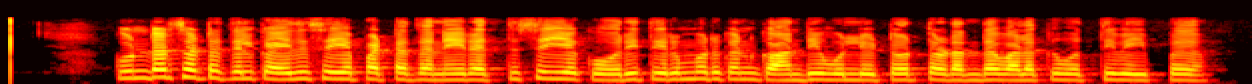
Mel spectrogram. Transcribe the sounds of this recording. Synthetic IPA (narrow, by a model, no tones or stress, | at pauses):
kʊɳɖɐɾsɐʈːɐt̪ːɪlkɐɪðɯsɛjːɐpːɐʈːɐðɐnɐɪɾɐt̪ːɯsɛjːɐkoːɾit̪ɪɾɯmɯɾɯɣɐnɡaːnd̪iʋʊɭːɪʈːoːɾt̪ɔɽɐɾnd̪ɐʋɐɭɐkːɯʋɔt̪ːiʋɐɪpːɯ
